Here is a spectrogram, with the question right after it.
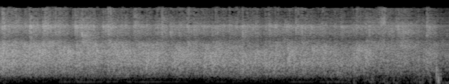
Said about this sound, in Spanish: Denle un aplauso a Cristo Jesús, por favor.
